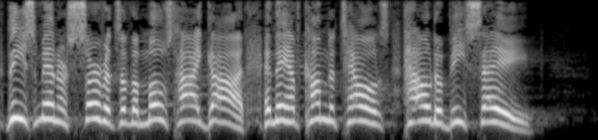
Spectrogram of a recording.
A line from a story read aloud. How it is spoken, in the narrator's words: She followed Paul and the rest of us shouting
